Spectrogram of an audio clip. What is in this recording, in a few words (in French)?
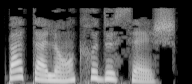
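"Pates a lencre de seiche", French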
